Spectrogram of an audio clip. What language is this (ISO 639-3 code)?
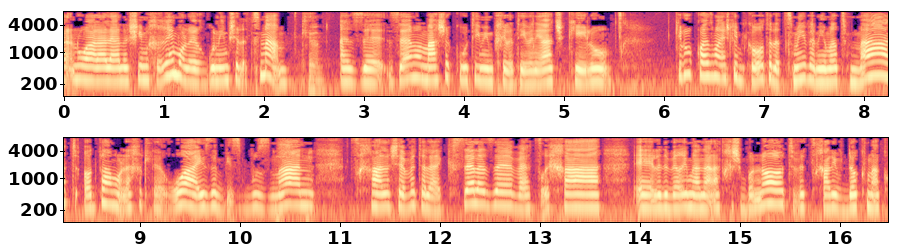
heb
